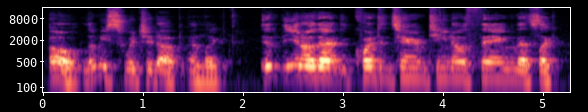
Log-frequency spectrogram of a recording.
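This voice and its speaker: A man's voice: on the high side, normal speed, a little mellow. A man co-hosting a casual movie podcast, rambling with many restarts and plenty of enthusiasm. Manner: rambling, restarts often, upbeat about films. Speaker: podcast co-host. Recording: roomy echoey room.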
